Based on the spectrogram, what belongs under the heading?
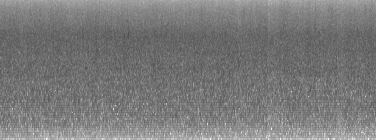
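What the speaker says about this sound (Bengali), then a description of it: "আজকে মুষলধারে বৃষ্টি হচ্ছে।" Torrential downpour pouring without a break, a dense, even hiss of heavy rain that stays loud and close the whole time, with no voices.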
